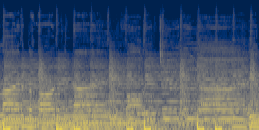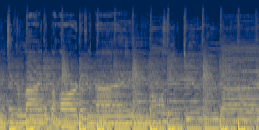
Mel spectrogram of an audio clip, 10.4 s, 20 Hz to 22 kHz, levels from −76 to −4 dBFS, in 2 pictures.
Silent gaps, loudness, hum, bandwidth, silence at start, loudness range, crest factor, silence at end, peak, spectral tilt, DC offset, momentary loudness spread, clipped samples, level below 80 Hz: none; -21 LUFS; none; 16 kHz; 0 s; 3 LU; 14 dB; 0 s; -4 dBFS; -7 dB/octave; under 0.1%; 5 LU; under 0.1%; -22 dBFS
